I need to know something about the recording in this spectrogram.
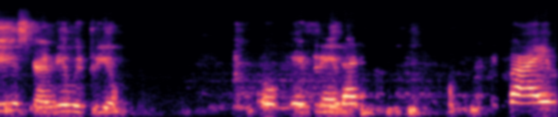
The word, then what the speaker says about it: yttrium: That what is it pronounced and named? Boron, aluminium, gallium, indium, scandium, yttrium. Group 3 is scandium, yttrium.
